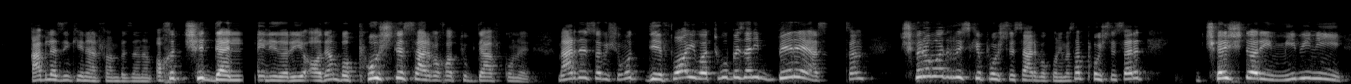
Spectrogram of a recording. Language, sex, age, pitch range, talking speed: Persian, male, 30-49, 180-270 Hz, 180 wpm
